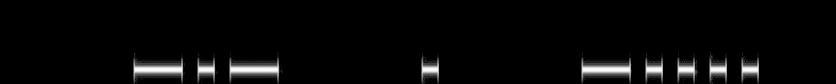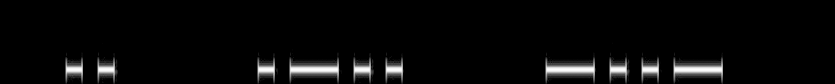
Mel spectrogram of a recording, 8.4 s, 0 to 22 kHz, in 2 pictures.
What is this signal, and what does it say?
Morse code, heard as a keyed tone, about 15 wpm, spaced as for 9 wpm, 700 Hz. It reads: KE6ILX
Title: USA Call Signs - 3x Character Spacing - 15wpm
